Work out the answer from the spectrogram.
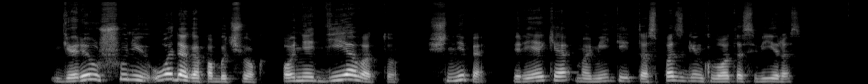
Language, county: Lithuanian, Kaunas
